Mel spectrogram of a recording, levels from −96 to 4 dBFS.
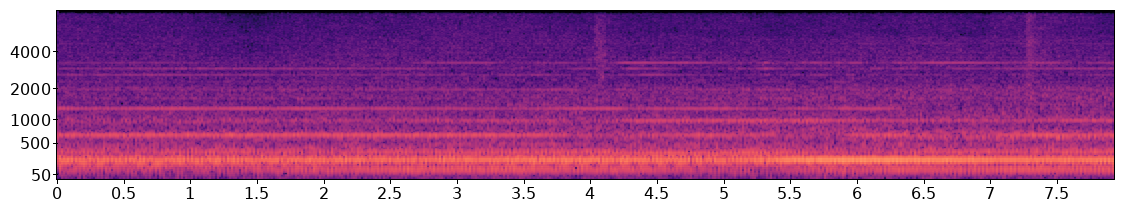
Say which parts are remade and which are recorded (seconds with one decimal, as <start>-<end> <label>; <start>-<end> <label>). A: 0.0-7.9 recorded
